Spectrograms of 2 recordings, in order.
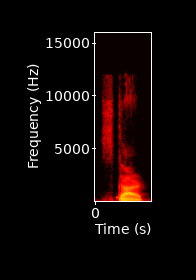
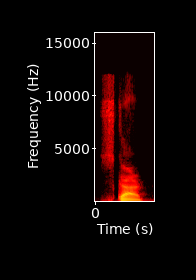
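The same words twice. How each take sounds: The two takes are said the same way.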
